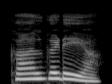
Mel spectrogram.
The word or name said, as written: ಕುಲಗಡಿಯ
